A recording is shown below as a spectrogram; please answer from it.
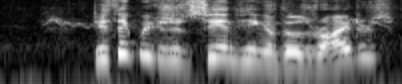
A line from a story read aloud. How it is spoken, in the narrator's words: asked Pippin cheerfully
